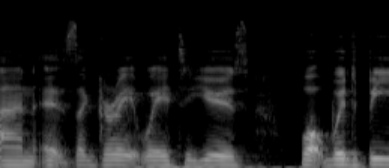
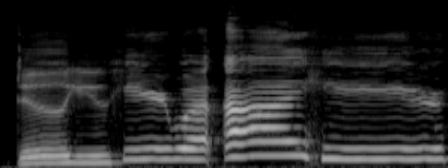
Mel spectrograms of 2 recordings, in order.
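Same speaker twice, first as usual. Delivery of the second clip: much higher, slow and louder bright sung line; high bright larynx; 13 semitones higher, 6 dB louder, much slower than usual. Shown as a demonstration. Coach imitates the bearded singer's high bright voice, singing slowly and loudly. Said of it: "Larynx is really high, very bright, very young".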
